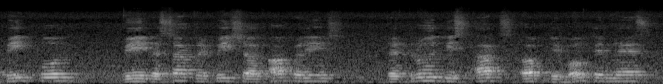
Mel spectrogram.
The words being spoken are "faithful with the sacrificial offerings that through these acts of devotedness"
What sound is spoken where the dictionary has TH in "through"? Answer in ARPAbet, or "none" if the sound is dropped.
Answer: T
